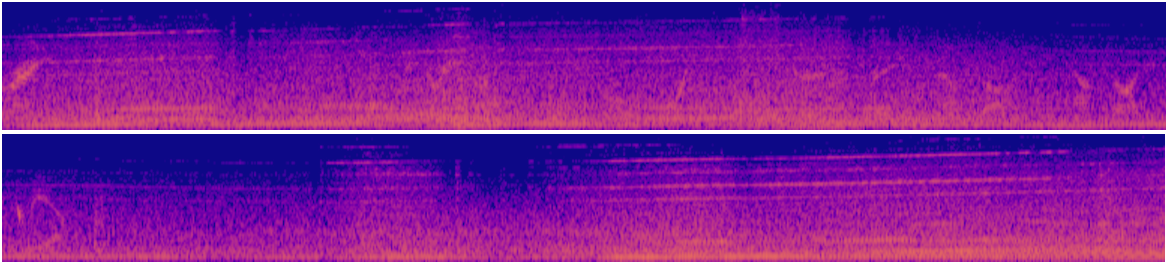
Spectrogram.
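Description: A race car engine drones steadily, then revs higher as it speeds up.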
